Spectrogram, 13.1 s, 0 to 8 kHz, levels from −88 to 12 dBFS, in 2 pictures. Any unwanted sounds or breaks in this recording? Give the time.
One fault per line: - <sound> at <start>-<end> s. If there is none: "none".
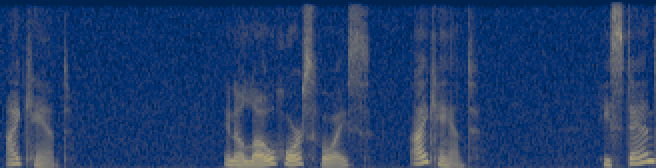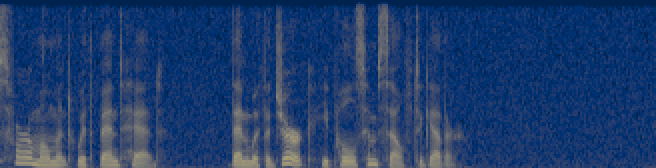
none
